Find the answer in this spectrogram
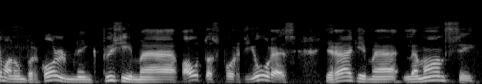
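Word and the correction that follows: Le Mans: kas ma hääldasin õigesti, Joosep? – no Le Mani.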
